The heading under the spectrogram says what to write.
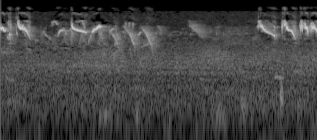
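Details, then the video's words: White-eye song from a songbird training recording: high, thin, twittering notes with quick sweeping slurs in short bursts, a near-silent gap mid-clip, then a new burst of twitters. "pleci Jawara Pake Masteran ini jamin Geter-GETER!!!!!"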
